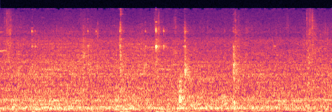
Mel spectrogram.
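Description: A few sharp, irregular clicks and taps, about half a dozen spread over four seconds, from hand work at a workbench, over a faint steady low hum.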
